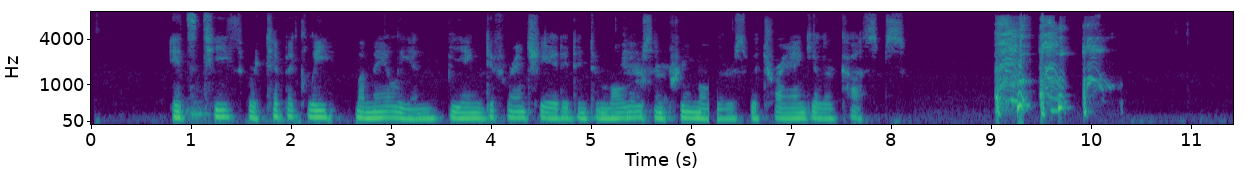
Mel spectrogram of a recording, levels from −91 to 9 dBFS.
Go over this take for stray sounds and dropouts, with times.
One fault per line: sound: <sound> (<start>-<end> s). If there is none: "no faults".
sound: dropout (6.2-6.3 s)
sound: cough (9.0-10.3 s)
